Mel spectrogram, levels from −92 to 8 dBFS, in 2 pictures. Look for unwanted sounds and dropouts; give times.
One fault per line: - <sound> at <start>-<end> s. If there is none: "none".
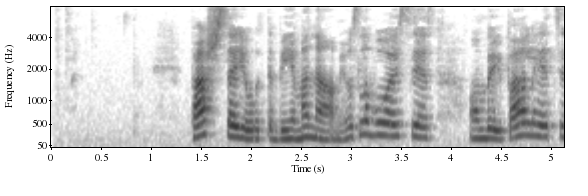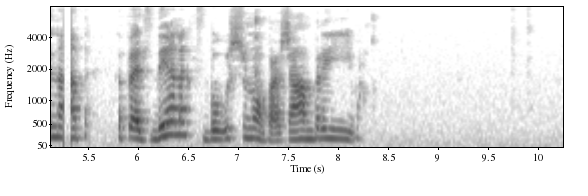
- dropout at 5.2-5.3 s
